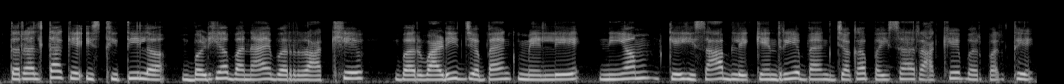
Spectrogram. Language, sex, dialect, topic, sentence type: Chhattisgarhi, female, Northern/Bhandar, banking, statement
